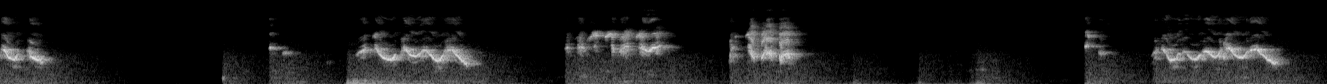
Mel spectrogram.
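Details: Talking parrot repeating wavering, warbled speech-like phrases and harsh chirps in about seven separate bursts, some phrases sounding alike.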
